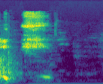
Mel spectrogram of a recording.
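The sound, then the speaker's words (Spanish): A single sneeze, a short voiced intake snapping into a hissy burst, followed by silence. “Salud.”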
